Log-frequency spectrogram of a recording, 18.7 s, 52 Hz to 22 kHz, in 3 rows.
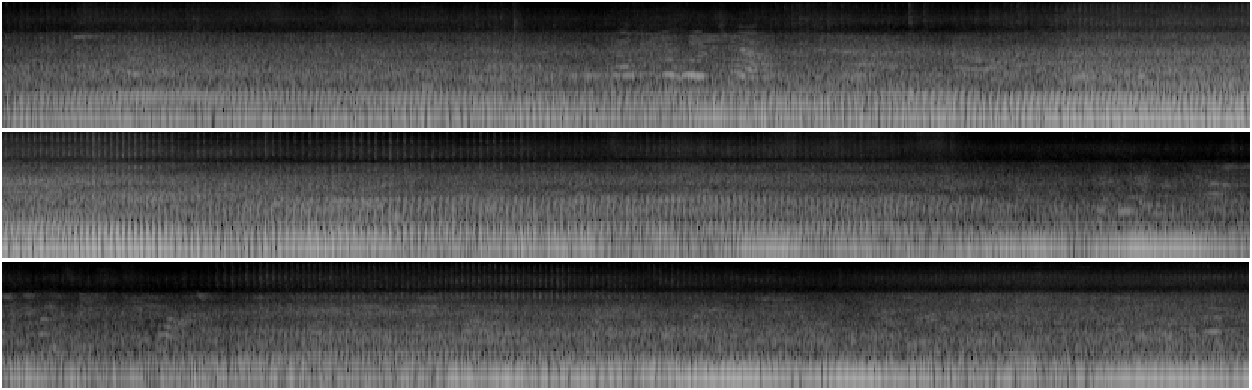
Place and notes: Walking through the traditional market, Traffic Sound
Sony PCM D50+ Soundman OKM II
